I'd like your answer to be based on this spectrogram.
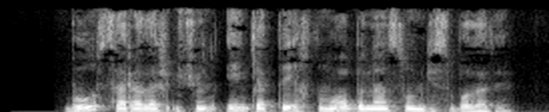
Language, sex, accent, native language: Uzbek, male, Surxondaryo, Russian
